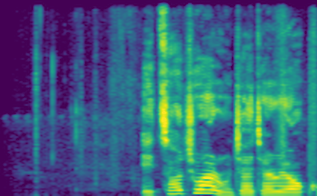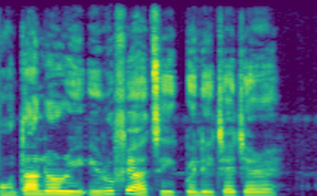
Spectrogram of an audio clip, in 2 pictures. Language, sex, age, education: Yoruba, female, 15-29, tertiary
